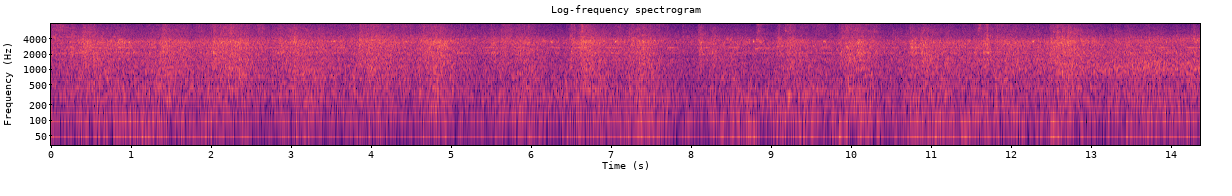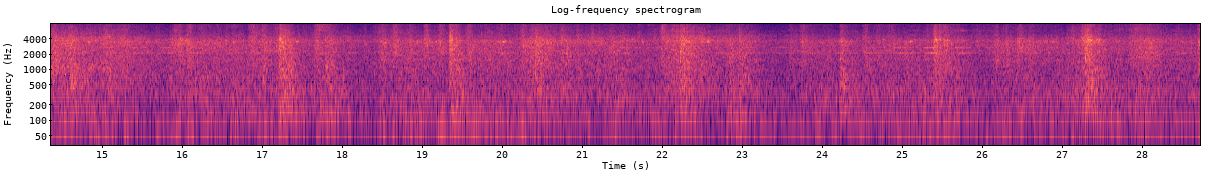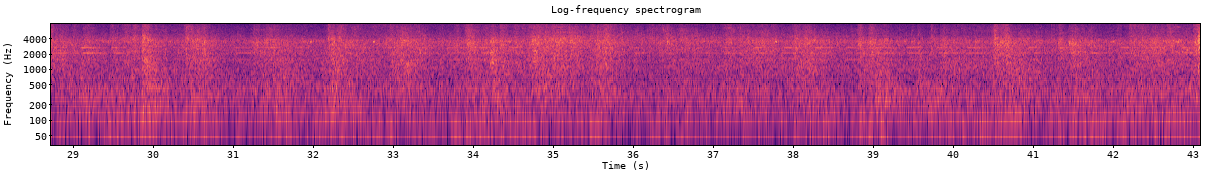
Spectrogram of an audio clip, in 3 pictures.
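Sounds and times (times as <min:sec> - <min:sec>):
train wheels rumbling on rails: 0:00.0 - 0:43.0
wheel clicks over rail joints: 0:15.9 - 0:43.0.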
